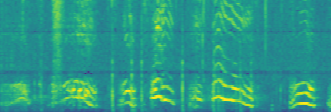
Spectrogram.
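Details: Lagotto Romagnolo puppies from an A litter in Hamburg, six days old, indoors: high arched squealing whines rising and falling, several overlapping in quick succession with short gaps, a softer whimper between bursts.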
